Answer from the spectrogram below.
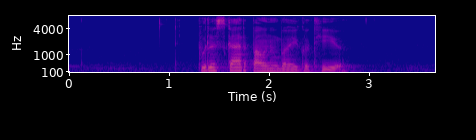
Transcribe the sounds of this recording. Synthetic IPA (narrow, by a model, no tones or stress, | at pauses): puɾʌskarpawnubʱʌekot̪ʰijo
